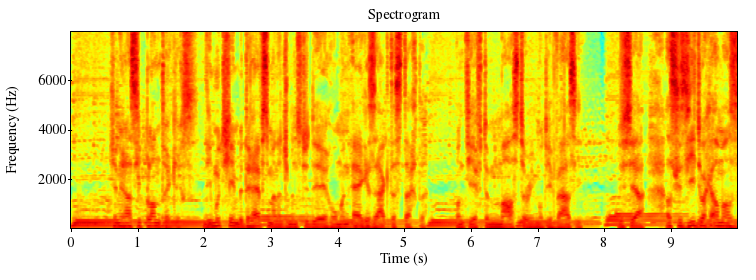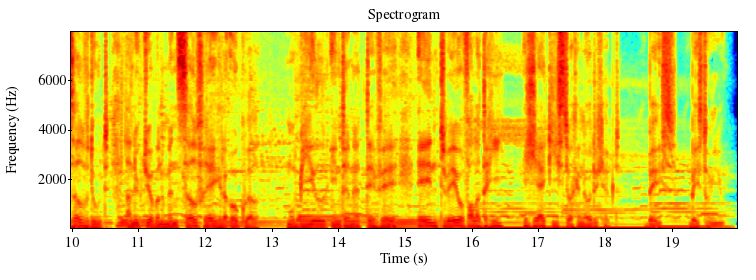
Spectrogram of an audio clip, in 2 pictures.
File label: Radiospot; Base; TBWA; generatie plantrekkers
